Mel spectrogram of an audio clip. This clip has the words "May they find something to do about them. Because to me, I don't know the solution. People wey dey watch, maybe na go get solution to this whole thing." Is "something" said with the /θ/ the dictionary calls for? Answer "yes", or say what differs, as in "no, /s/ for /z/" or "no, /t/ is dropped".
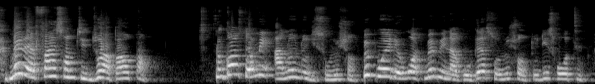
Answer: no, /t/ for /θ/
